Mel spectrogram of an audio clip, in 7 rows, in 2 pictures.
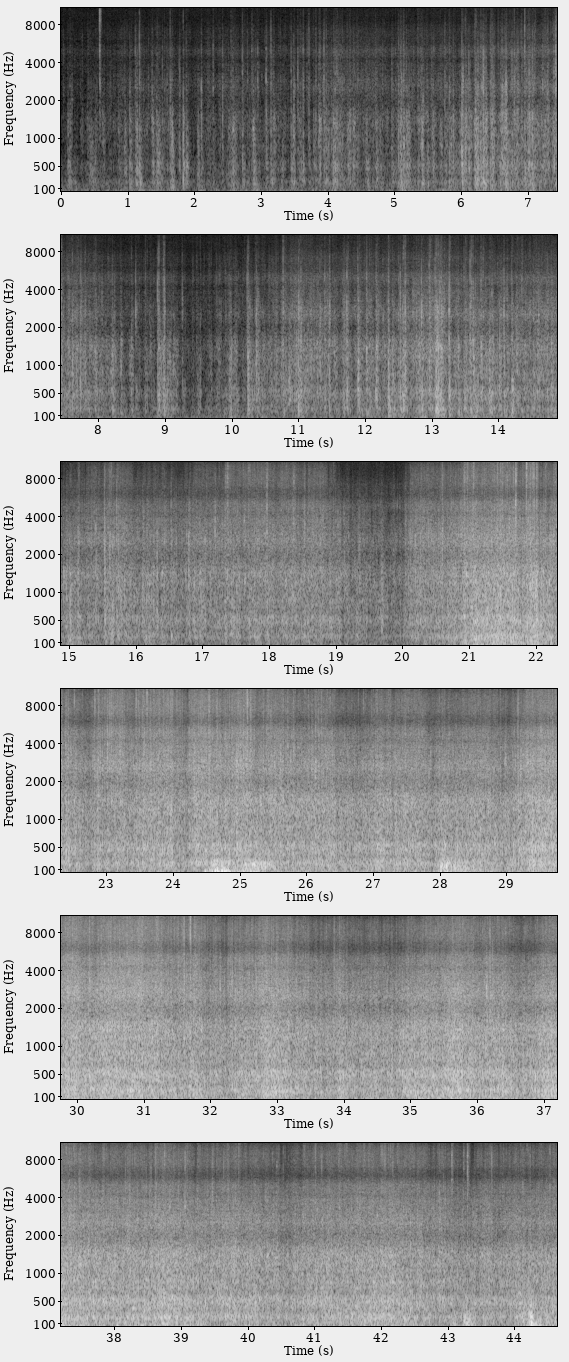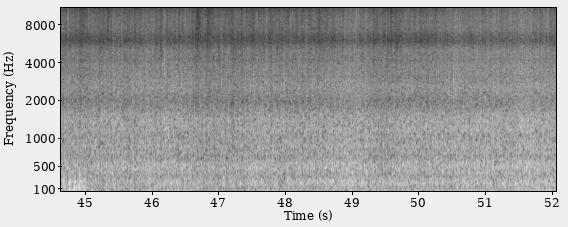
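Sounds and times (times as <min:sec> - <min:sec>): rain on a car roof: 0:00.0 - 0:52.0
low thumps: 0:28.0 - 0:28.7.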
